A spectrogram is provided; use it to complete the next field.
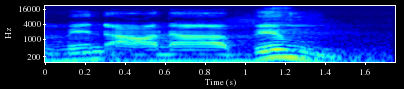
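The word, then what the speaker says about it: مِنْ أَعْنَابٍ: When you pronounce with the vaw, it becomes gunna, min a'nabim, of grapes.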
